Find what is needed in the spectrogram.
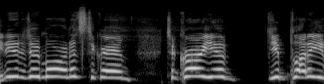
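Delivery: high, pestering voice. Retelling what everyone tells him about posting reels, imitating his wife's voice. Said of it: "me doing my wife's voice".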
